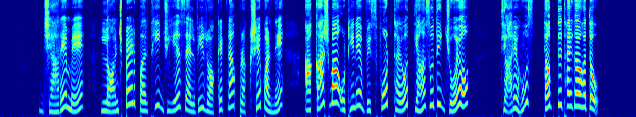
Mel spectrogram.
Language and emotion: Gujarati, surprised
